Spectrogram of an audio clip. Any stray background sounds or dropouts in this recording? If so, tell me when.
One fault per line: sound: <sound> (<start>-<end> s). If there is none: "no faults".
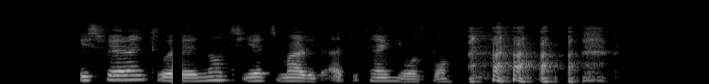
sound: dropout (1.7-1.8 s)
sound: laugh (4.7-6.2 s)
